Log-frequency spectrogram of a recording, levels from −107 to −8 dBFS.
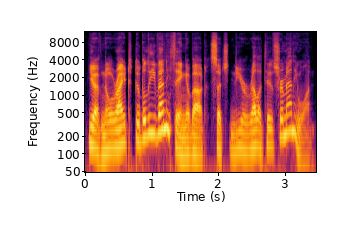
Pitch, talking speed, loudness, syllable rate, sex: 140 Hz, 240 wpm, -21 LUFS, 7.3 syllables/s, male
